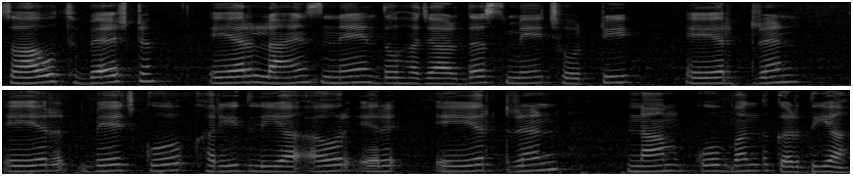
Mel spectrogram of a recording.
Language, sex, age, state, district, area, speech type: Hindi, female, 60+, Uttar Pradesh, Ayodhya, rural, read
